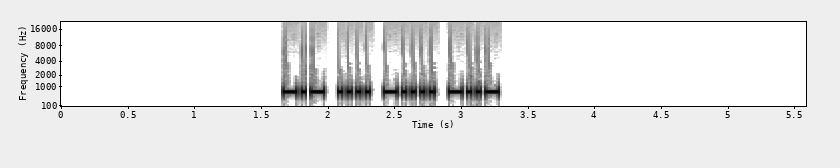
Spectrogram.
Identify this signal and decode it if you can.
Morse code, heard as a keyed tone, about 34 wpm, 700 Hz. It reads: KH6X
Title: DXCC-100 Call Signs - 4 Characters - Repeated 2x - 35wpm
